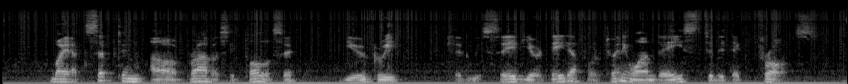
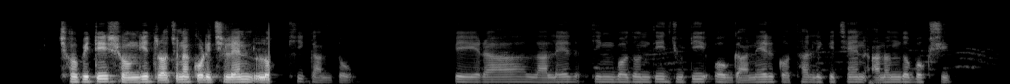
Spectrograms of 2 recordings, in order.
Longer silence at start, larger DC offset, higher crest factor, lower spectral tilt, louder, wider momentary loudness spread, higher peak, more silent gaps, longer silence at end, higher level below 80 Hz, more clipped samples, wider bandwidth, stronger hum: second, 0.05 s vs 0.6 s; neither; about the same, 18 dB vs 20 dB; about the same, -6 dB/octave vs -5.5 dB/octave; second, -27 LUFS vs -18 LUFS; second, 14 LU vs 21 LU; second, -8 dBFS vs -2 dBFS; neither; second, 0 s vs 0.6 s; first, -36 dBFS vs -62 dBFS; neither; first, 15 kHz vs 7.8 kHz; neither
